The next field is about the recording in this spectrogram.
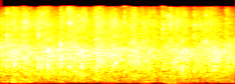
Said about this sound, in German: Komm, trotzdem Applaus.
